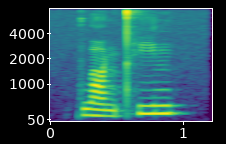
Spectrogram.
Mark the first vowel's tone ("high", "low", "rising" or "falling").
low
